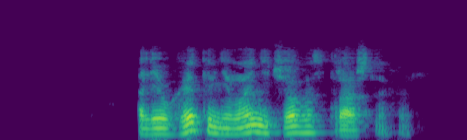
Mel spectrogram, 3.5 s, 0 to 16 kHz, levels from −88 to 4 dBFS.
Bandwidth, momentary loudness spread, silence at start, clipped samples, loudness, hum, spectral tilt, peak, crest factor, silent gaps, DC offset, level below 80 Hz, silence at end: 5 kHz; 6 LU; 1.05 s; under 0.1%; -20 LUFS; none; -12 dB/octave; -2 dBFS; 20 dB; none; under 0.1%; -60 dBFS; 0.65 s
